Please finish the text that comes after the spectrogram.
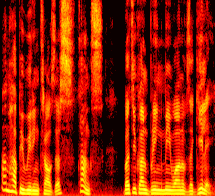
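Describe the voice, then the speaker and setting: A man's voice: medium pitch, big pitch swings, normal speed, no room sound, natural voice. A man playing an earnest, confident young student reporter in an educational radio drama. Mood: friendly.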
